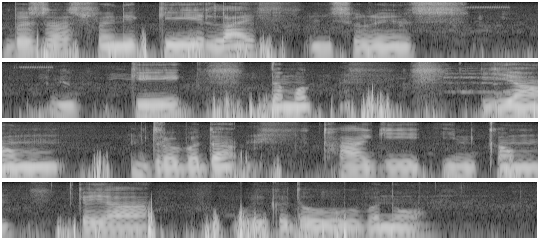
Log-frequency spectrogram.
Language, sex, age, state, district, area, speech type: Manipuri, male, 30-45, Manipur, Kangpokpi, urban, read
